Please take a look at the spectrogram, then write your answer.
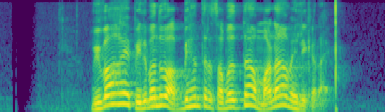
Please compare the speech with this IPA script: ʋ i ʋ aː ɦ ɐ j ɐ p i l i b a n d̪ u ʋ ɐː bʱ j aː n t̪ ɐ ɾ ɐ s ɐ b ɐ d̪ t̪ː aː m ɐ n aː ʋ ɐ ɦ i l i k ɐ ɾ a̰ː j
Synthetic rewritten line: ʋ i ʋ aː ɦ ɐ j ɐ p i l i b ɐ n d̪ u ʋ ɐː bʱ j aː n t̪ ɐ ɾ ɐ s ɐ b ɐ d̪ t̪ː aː m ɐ n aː ʋ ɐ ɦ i l i k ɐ ɾ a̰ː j

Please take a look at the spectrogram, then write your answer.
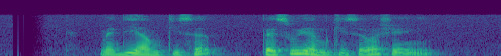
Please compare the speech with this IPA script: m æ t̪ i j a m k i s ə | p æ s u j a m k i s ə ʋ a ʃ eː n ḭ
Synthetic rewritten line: m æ d̪ i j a m k i s ə | p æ s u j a m k i s ə ʋ a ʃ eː n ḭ

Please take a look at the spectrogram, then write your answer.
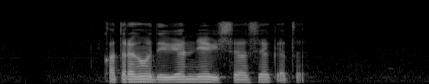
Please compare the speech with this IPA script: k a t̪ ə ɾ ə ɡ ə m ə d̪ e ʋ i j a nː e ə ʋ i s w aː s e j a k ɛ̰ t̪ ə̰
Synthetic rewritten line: k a t̪ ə ɾ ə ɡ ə m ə d̪ e ʋ i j a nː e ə ʋ i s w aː s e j a k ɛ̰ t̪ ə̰

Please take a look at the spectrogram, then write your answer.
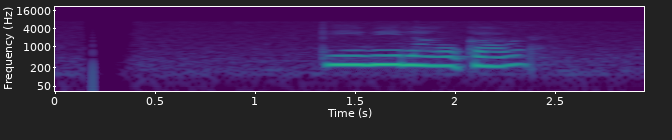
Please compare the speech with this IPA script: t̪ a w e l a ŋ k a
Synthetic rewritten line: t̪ i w i l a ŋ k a

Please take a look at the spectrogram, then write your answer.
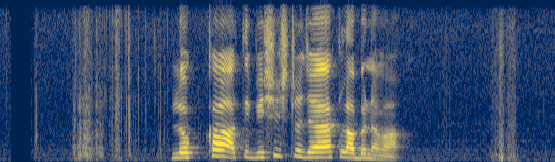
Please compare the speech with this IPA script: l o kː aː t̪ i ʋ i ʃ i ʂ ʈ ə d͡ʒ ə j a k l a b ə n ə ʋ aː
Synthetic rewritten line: l o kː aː t̪ i ʋ i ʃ i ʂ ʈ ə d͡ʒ a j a k l a b ə n ə ʋ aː

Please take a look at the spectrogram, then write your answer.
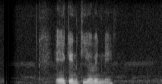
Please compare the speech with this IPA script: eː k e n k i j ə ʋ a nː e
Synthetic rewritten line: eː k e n k i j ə ʋ e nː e

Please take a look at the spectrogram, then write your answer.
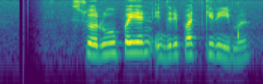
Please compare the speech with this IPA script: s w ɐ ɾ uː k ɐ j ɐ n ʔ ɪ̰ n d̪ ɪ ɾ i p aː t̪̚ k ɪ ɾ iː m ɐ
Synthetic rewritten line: s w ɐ ɾ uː p ɐ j ɐ n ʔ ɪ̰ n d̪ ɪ ɾ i p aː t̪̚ k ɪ ɾ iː m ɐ

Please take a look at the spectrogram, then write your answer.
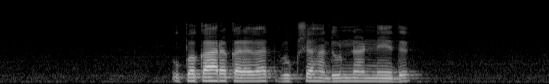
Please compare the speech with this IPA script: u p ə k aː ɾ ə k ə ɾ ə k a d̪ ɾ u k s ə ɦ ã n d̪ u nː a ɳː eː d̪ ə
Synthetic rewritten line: u p ə k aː ɾ ə k ə ɾ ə ɡ a t̪ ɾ u k ʂ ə ɦ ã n d̪ u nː a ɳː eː d̪ ə

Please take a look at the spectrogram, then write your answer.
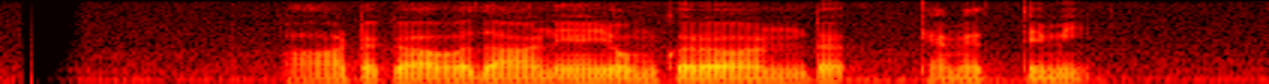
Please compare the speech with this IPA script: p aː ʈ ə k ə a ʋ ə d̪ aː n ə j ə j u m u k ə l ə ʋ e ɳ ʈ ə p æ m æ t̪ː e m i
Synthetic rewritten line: p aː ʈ ə k ə a ʋ ə d̪ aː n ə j ə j o m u k ə ɾ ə ʋ a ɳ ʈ ə k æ m æ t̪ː e m i

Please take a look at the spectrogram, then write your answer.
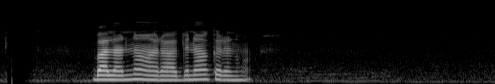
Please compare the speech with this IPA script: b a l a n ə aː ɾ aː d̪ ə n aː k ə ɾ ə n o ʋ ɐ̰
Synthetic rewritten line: b a l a nː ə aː ɾ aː d̪ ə n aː k ə ɾ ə n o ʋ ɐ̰

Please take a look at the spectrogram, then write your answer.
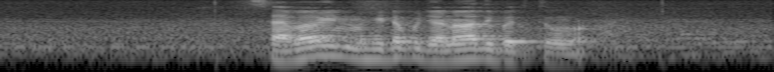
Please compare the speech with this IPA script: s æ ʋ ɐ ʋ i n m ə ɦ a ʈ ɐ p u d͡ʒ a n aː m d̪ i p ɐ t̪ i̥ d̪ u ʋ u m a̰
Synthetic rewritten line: s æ ʋ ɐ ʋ i n m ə ɦ i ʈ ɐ p u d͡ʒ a n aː d̪ i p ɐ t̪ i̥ t̪ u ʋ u m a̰

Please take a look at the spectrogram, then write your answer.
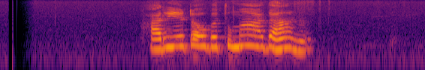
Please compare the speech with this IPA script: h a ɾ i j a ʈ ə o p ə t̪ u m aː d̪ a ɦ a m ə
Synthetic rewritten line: h a ɾ i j ə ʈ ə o b ə t̪ u m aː d̪ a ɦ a n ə

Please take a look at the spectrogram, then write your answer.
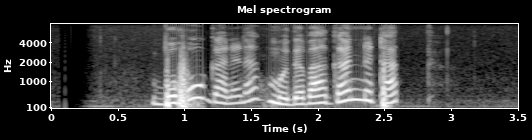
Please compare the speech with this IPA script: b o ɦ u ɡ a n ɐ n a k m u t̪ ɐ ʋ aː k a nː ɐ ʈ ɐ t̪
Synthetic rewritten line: b o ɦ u ɡ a n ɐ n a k m u d̪ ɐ ʋ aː ɡ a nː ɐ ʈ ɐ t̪

